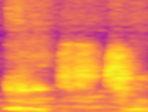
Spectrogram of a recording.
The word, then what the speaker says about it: ACHETWO: It's H2, but it's spelled weird. I might change it to Humanity Hydrogen, but maybe I should do it. But it's ACHETWO. Like H. It's spelled like H with an E then too. Okay.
